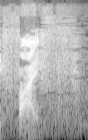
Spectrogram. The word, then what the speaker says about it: fife: you say Niner and on the radio you say Fife FIF I'm not making this up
